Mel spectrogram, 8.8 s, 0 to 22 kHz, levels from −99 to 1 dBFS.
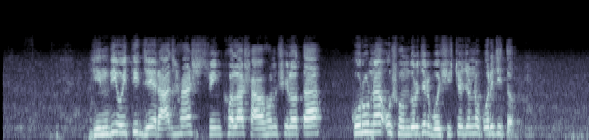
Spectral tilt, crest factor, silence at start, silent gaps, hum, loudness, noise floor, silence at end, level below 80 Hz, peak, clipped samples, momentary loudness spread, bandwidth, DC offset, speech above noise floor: -7 dB/octave; 14 dB; 0.85 s; none; none; -15 LUFS; -47 dBFS; 0.25 s; -52 dBFS; -2 dBFS; under 0.1%; 7 LU; 6.4 kHz; under 0.1%; 33 dB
